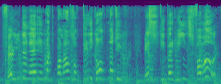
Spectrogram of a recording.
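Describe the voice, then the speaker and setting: A woman's voice: sits high, steady tone. A woman delivering scripted narration as the narrator of a serial audio drama. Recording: loud music under the voice.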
